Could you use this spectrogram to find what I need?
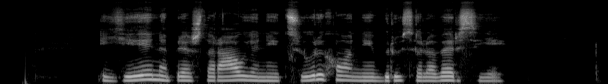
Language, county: Lithuanian, Vilnius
